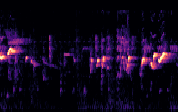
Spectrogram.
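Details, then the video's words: Lure call of a black-crested bulbul, a run of sharp chirps and short slurred whistles that builds into a louder, dense burst of fluty notes toward the end. "SUARA PIKAT KUTILANG EMAS"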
